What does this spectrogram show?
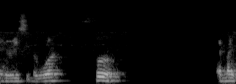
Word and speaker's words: feu: Because my pronunciation is horrible. I think it's like feu, something like that. Can you help me? Feu.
